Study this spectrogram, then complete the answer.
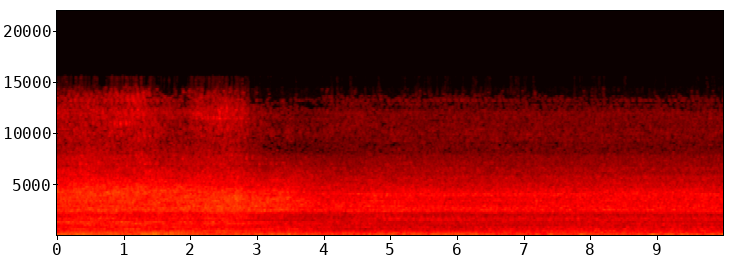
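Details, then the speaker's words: First start of a newly installed engine after cam/crank relearn, cold, belts off, no coolant but oil filled, a little smoke expected; catches and settles into a steady, even idle under loud hiss, no knocks or misses; normal. "Just running. I don't have nothing hooked up down here. The belts aren't on, and it's dry of coolant, but there's definitely oil."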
